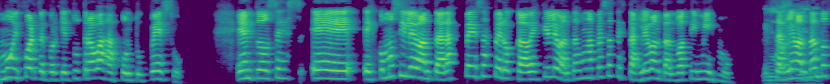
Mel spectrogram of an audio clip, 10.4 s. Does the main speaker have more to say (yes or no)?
yes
